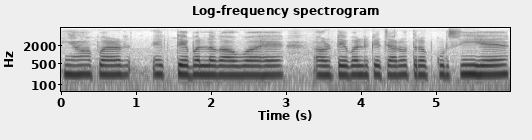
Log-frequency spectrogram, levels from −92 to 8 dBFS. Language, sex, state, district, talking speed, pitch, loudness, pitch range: Hindi, female, Bihar, Katihar, 140 wpm, 215 Hz, -17 LUFS, 215-220 Hz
